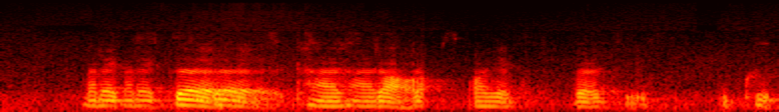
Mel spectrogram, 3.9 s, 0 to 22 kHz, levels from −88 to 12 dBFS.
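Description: From 0 to 0.39 s, and again from 3.47 to 3.55 s, the room noise, which sits about 29 dB below the speech, gives way to comfort noise in place of the background. It is a flat, featureless hiss about 3 dB quieter, likely from discontinuous transmission filling the pauses. On a spectrogram these stretches appear as smooth, uniform bands without the fine texture around them.

From 0.59 to 2.11 s a doubled audio track runs under the speech. A dry, full-band copy a few dB quieter trails by roughly a fifth of a second and starts and stops abruptly, likely a second capture path or an edit holding two copies. The waveform shows each onset repeated at that fixed lag.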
